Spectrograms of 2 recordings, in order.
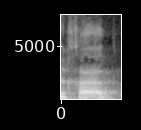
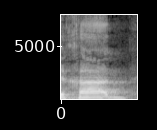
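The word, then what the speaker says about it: אחד: Disse Rav Ahaba Yaakov, e a pronúncia do Echad deve ser prolongada na letra Dalet, que é a última da palavra, de modo que a palavra é proferida de modo integral.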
